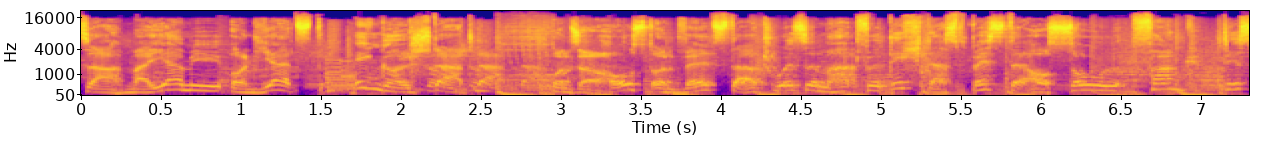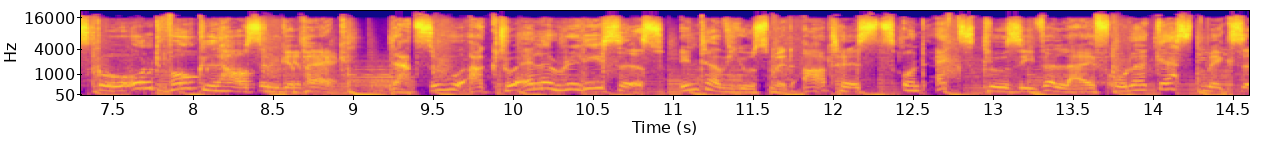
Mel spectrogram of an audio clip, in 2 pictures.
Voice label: german radio imaging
